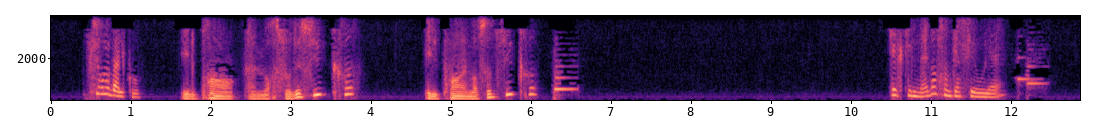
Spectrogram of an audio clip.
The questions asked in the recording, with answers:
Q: Qu'est-ce qu'il met dans son café au lait?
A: Un morceau de sucre.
